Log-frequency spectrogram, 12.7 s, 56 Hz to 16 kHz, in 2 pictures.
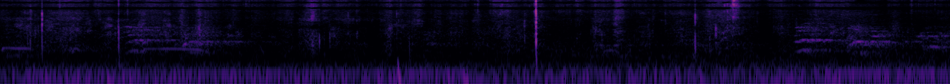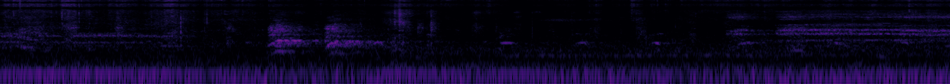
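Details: Litter of 49-day-old Border Collie puppies, German father and Russian mother, recorded 7 June 2022; brief thin whines and yelps recur in small bursts over a constant low electrical hum and scattered rustling.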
